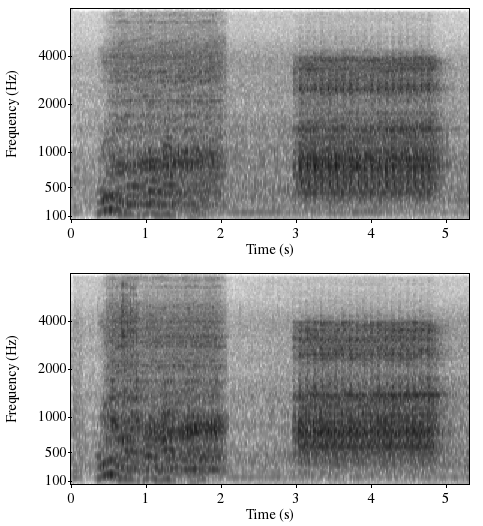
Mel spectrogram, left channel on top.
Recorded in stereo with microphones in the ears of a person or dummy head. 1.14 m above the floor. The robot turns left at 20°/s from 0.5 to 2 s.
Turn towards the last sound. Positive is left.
turn(degrees=-25)  # may be behind; listen again after turning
